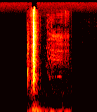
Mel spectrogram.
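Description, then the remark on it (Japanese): A door opens: a sharp clunk followed by a brief rushing, sliding noise that fades out after under a second. No voices. “扉？こんなところに扉なんてなかったよね。”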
